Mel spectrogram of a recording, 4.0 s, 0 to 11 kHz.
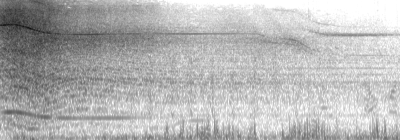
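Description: Freewing L-39 radio-controlled electric ducted-fan jet flying past: a high fan whine that drops in pitch as it goes by, then carries on fainter and steadier. The pilot thinks the fan sounds out of balance.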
